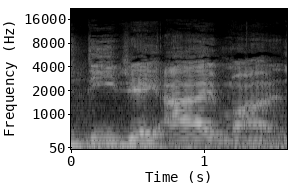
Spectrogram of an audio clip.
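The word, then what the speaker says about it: Djimon: I'm sure I butchered it. – It's DJI-mon.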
